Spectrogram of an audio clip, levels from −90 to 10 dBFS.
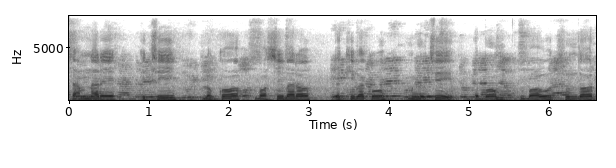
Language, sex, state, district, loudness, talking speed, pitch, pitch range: Odia, male, Odisha, Malkangiri, -11 LUFS, 90 wpm, 155 Hz, 145-170 Hz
